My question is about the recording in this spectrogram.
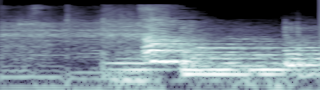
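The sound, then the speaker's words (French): Emmanuel Macron's dog barks in a quick run of high, yelping barks that bend in pitch, in a campaign video on TikTok, with no one talking. “Emmanuel Macron et son chien”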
